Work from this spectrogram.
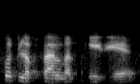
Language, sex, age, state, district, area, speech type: Urdu, male, 45-60, Telangana, Hyderabad, urban, conversation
